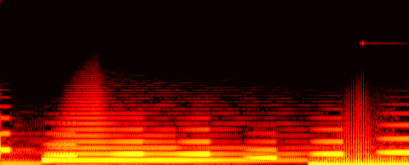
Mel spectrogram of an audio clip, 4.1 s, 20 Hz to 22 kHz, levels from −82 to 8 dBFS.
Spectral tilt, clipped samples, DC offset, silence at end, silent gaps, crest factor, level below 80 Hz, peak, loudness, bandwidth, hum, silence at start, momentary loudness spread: -13 dB/octave; under 0.1%; under 0.1%; 0 s; none; 10 dB; -20 dBFS; -6 dBFS; -17 LUFS; 7.8 kHz; none; 0 s; 8 LU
